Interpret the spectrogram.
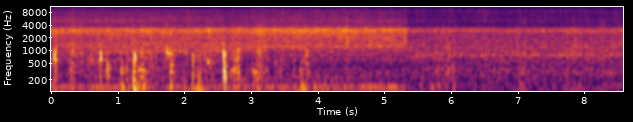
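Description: Pork belly and kimchi sizzling in a hot pan, a steady hiss with scattered crackling pops in the first few seconds; about five seconds in the sizzle drops to a quieter, even hiss.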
